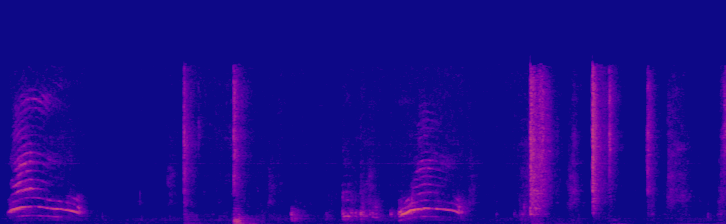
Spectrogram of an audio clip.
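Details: Rescued kittens waiting for food in a kitchen; two clear drawn-out meows stand above a background of kitchen clatter and rustling.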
